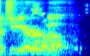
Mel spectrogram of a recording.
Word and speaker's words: G Herbo: It's also G Herbo. The H is silent, bro. What? The H is silent. It's G Herbo.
